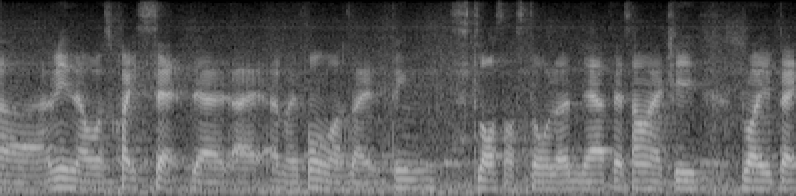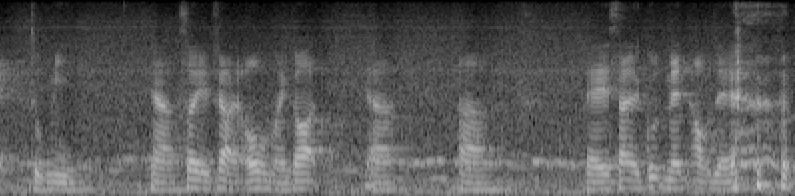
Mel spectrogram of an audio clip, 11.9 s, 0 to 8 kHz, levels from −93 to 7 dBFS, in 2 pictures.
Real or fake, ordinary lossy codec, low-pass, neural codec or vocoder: real; none; none; none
